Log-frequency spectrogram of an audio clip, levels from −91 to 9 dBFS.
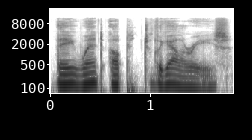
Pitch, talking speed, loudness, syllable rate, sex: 120 Hz, 195 wpm, -16 LUFS, 5.4 syllables/s, male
